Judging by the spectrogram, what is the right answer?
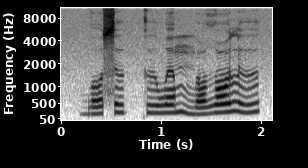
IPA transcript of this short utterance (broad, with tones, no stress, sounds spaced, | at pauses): b o˩˧ s ɯ˧ kː ɯ˧ w ə˧˥ mː u˩˧ ðˤ u˧˥ l ɯ˧˥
